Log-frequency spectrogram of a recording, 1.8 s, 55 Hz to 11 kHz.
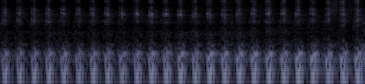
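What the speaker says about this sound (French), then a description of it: "On va laisser le 4 roues marcher." A Kawasaki Brute 300 ATV engine runs close by at a steady, fast chugging idle, rhythmic pulses with no voices over it.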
